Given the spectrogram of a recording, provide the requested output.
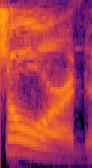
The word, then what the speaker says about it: sword: me mention one thing the W in sword is silent so it's pronounced sword swordsmen sword thank you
